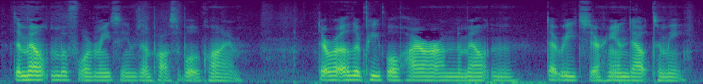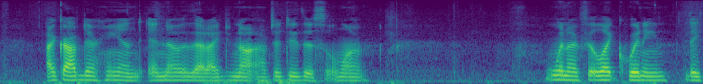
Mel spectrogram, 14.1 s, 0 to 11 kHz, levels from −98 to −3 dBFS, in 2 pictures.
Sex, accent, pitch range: female, American, 125-155 Hz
